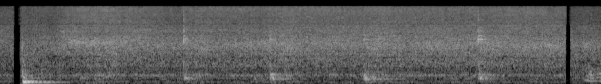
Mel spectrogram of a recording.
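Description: Shrimp frying with oyster sauce, sugar and ketchup in a hot pan, a steady close sizzle with soft periodic scrapes of stirring, and no talking.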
